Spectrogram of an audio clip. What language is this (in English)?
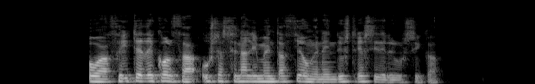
Galician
